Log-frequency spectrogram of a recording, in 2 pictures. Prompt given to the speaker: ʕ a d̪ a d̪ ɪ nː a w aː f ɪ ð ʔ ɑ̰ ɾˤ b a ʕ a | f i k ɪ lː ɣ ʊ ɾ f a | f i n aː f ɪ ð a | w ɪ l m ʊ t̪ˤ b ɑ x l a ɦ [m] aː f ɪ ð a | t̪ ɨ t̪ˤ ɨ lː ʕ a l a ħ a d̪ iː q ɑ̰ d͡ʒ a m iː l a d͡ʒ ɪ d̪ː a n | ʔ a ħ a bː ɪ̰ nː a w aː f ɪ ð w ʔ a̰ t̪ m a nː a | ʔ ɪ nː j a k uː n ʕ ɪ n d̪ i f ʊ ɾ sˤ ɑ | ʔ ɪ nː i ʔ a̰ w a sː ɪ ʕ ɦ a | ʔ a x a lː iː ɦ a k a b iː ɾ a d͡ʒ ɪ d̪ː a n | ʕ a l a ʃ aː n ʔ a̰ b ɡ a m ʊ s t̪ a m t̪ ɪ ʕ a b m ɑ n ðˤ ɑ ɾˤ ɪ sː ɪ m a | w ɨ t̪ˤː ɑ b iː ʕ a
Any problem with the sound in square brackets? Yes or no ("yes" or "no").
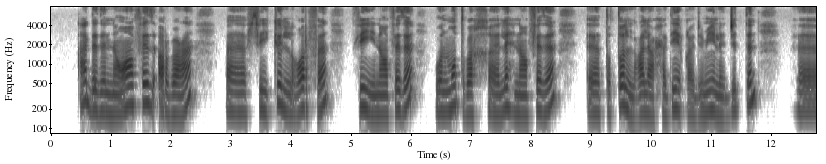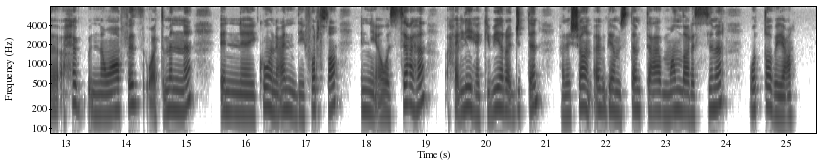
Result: yes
